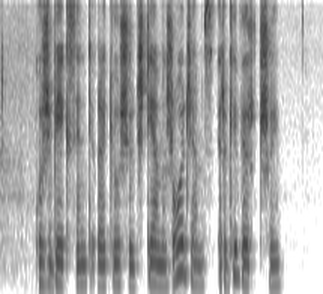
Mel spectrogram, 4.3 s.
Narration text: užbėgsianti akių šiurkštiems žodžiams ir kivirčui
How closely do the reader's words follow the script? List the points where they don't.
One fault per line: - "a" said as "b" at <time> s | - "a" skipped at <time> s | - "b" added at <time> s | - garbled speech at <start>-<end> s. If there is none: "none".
none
